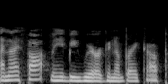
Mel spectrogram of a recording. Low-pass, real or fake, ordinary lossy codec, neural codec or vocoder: 7.2 kHz; fake; MP3, 24 kbps; codec, 24 kHz, 6 kbps, HILCodec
